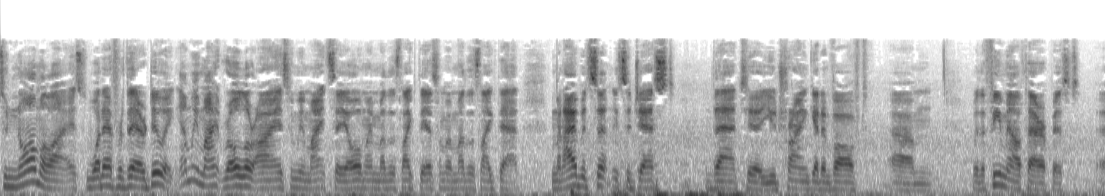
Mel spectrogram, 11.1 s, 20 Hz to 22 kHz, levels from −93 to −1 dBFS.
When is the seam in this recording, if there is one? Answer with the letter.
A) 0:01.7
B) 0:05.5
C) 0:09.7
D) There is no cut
B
